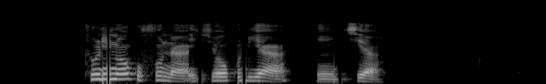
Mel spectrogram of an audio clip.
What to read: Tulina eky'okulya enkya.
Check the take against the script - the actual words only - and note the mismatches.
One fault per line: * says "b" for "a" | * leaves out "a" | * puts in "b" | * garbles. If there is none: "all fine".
* puts in "okufuna"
